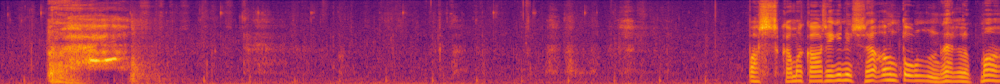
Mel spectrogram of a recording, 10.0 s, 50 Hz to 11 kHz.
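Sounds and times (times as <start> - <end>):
steady low rumble: 0.0 - 8.7
footsteps on paved sidewalk: 0.0 - 10.0.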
